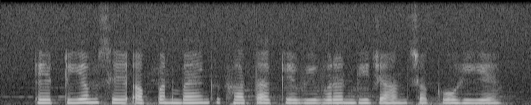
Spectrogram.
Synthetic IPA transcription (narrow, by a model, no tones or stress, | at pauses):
eːʈiɛmseʔɐpənbɛ̃ːŋkʰːaːt̪akeʋɪʋəɾənbʱid͡ʒaːnsəkoɦieː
